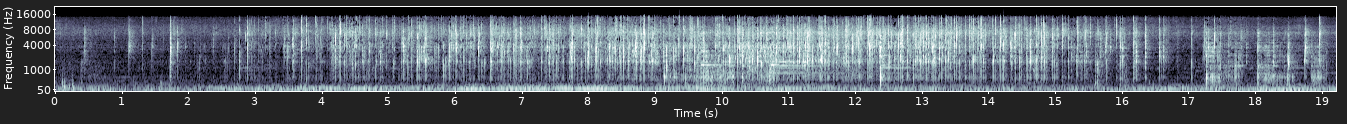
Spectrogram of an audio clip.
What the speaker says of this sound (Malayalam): വെളിച്ചെണ്ണ നല്ലോണം ചൂടായാൽ അതിലേക്ക് കടുക് ഇടുക.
